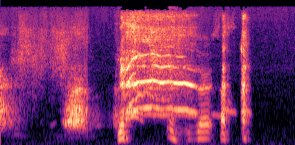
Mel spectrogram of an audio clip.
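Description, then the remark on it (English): Dave's dog barks while a tortoise attacks it: a long, drawn-out yelping bark followed by two short, sharp barks in quick succession, with some rustling noise beforehand. “A tortoise is attacking Dave's dog.”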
